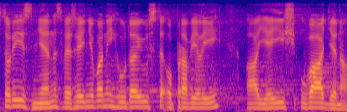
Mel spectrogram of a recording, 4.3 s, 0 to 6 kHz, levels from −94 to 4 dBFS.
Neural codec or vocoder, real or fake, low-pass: none; real; 5.4 kHz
